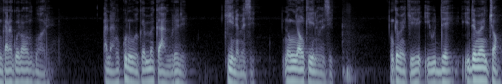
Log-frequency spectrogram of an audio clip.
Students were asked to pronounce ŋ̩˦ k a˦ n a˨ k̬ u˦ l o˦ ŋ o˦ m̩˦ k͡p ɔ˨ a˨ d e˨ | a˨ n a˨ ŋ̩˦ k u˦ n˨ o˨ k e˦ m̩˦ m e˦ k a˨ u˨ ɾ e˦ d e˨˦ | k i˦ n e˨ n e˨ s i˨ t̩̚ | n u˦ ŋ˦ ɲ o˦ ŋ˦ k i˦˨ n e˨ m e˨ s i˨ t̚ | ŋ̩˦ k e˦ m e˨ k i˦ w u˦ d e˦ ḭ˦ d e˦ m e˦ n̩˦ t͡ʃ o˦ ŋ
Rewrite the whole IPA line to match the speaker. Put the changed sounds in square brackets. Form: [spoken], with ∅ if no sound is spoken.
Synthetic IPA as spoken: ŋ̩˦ k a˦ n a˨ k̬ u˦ l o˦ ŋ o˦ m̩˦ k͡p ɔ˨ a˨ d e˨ | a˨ n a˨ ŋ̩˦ k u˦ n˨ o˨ k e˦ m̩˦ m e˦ k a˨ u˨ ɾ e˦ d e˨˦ | k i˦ n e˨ [m] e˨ s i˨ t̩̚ | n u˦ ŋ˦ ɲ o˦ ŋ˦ k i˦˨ n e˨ m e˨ s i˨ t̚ | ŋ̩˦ k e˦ m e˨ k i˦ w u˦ d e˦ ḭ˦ d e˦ m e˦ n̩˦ t͡ʃ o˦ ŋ

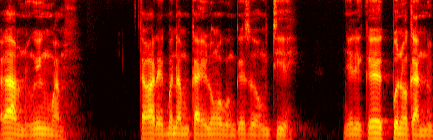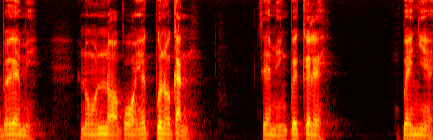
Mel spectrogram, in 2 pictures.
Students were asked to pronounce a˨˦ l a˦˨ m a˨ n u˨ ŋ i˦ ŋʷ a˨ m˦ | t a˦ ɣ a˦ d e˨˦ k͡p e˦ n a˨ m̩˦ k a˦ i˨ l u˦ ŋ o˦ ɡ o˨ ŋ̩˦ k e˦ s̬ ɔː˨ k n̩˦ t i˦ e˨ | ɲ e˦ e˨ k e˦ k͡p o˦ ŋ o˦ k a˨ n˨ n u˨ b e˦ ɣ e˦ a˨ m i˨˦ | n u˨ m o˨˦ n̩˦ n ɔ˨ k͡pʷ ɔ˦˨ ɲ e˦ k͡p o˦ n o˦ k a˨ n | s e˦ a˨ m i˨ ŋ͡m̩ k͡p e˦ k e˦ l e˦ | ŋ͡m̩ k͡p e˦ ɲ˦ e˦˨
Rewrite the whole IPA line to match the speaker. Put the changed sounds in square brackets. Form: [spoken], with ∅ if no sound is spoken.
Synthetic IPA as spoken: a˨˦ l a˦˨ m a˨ n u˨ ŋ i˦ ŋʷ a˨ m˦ | t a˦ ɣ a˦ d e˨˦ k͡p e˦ n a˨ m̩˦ k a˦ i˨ l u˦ ŋ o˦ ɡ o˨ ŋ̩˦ k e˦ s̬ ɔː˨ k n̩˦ t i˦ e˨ | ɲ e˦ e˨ k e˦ k͡p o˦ [n] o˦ k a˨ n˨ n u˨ b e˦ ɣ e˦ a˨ m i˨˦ | n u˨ [ŋ] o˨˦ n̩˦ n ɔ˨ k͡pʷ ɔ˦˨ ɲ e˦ k͡p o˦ n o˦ k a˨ n | s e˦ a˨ m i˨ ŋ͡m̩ k͡p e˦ k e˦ l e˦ | ŋ͡m̩ k͡p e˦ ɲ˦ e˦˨

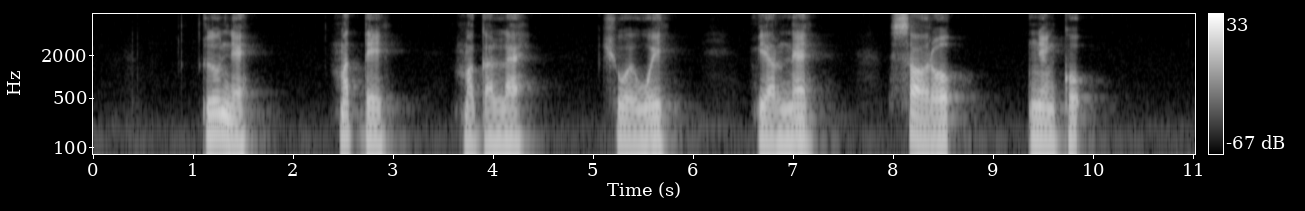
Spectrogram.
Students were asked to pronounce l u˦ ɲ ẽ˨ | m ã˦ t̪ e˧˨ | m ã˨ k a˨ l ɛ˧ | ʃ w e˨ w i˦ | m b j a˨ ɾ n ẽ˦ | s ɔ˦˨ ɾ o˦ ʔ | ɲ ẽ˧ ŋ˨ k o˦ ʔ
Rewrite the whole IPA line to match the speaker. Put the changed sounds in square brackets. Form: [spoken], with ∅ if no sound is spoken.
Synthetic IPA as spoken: l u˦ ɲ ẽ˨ | m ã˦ t̪ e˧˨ | m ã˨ k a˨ l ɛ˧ | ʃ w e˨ w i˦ | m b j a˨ ɾ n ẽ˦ | s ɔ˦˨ ɾ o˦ ʔ | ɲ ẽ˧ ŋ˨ k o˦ ʔ

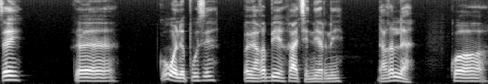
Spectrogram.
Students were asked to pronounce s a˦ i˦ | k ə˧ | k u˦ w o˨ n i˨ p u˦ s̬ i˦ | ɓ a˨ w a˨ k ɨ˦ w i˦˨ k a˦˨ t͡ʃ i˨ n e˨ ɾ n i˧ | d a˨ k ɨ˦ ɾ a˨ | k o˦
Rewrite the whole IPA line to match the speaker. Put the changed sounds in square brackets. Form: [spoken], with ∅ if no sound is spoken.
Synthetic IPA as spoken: s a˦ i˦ | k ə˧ | k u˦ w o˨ n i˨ p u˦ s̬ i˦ | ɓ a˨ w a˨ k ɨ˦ [b] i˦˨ k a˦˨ t͡ʃ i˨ n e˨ ɾ n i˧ | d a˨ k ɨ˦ [l] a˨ | k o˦

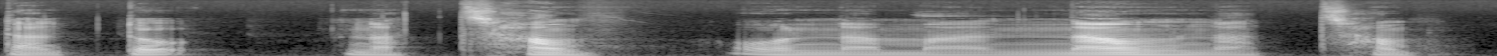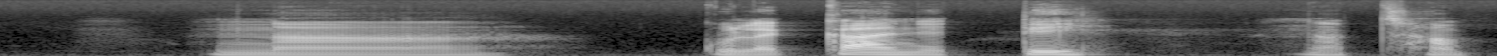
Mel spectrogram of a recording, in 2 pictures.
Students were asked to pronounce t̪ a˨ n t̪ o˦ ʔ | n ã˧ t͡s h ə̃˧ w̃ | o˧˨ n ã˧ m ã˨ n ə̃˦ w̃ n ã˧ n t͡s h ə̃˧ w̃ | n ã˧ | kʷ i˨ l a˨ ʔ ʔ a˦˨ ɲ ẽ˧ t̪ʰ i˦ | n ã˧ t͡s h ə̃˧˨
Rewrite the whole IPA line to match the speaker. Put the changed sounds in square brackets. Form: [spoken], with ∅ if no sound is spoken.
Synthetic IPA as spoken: t̪ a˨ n t̪ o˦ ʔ | n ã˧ t͡s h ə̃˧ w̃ | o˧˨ n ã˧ m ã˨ n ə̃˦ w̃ n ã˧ [∅] t͡s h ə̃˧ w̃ | n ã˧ | kʷ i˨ l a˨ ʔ [k] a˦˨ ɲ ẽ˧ [t̪] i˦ | n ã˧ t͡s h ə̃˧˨

